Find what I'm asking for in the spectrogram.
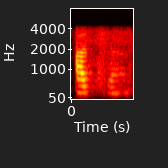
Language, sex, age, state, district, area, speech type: Bengali, female, 18-30, West Bengal, Purba Bardhaman, urban, conversation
